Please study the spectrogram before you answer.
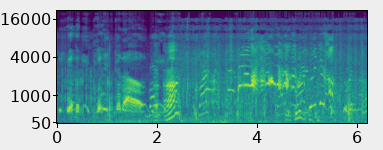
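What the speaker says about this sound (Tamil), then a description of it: "என்ன ஆத்துல குளிக்கிறீங்களோ" Water splashing and sloshing with children's voices chattering and calling out nearby as they bathe in a river, lively and continuous.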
